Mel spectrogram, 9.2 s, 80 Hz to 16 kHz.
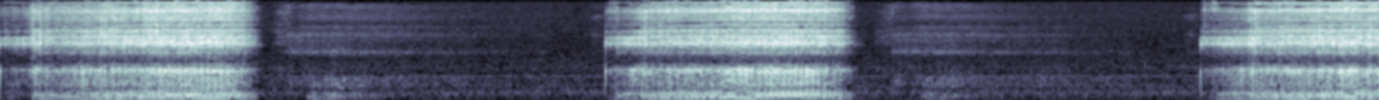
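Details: Loud, rough, rattling snores on each in-breath, about 15 a minute, with quieter breathing between them; snoring.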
